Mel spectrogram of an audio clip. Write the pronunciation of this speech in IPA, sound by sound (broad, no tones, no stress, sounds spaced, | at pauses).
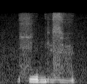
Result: x i bʲ æ̤ z æ̤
